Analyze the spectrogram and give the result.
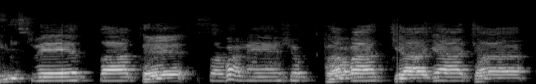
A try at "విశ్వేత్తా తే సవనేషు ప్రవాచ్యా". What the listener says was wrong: అక్కడ ప్రభాచ్యాయ చ దీర్ఘం చూస్తున్నారండి.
